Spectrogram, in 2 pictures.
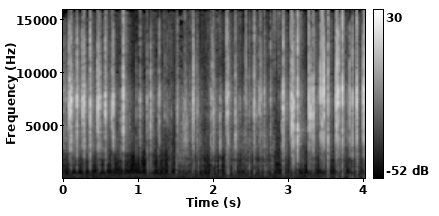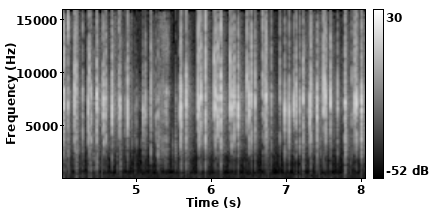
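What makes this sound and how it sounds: A plastic pill bottle with a teal cap, holding pills, is held and tapped fast and aggressively with long nails. Rapid, irregular bursts of sharp, bright clicks carry a crinkly, rattling texture, with almost no low end. Each tap stops instantly, with no ring.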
